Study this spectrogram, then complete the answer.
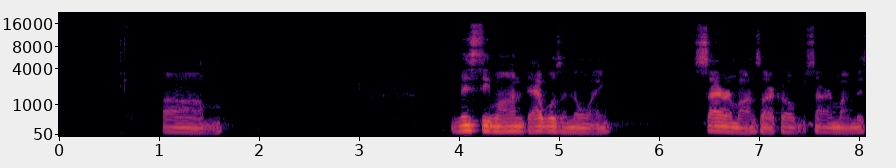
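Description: A man speaks calmly and close to the microphone, pausing between phrases.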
